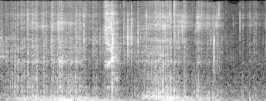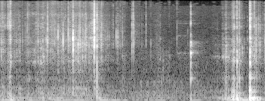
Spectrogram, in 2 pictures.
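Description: A solid white bar of soap, its pink outer layer mostly carved away, is held in the hand and shaved into flakes with a utility-knife blade. Dry, crisp scraping and tearing strokes come through with bright crackle and a low rumble underneath, broken by a few sharp clicks of the blade near the end.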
